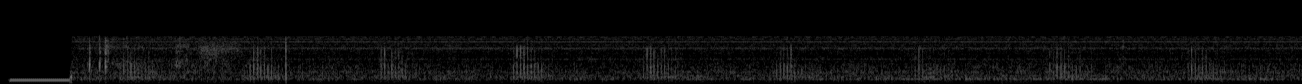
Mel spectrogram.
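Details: Happy female kitten purring loudly and steadily, the purr swelling in soft rhythmic surges roughly every one and a half seconds, like slow breaths, with no other sounds.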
